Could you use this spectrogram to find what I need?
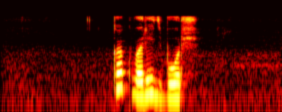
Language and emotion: Russian, neutral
